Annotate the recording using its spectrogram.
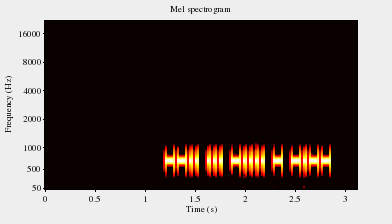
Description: Morse code, heard as a keyed tone, about 40 wpm, 700 Hz. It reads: ZS6TY
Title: DXCC-100 Call Signs - 5 Characters - 40wpm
